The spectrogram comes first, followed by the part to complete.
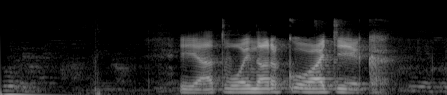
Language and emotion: Russian, positive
